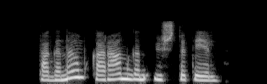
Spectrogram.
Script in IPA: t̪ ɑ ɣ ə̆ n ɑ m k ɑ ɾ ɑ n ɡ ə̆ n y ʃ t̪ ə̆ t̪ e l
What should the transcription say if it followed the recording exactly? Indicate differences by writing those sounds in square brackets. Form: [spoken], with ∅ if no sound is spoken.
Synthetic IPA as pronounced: t̪ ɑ ɣ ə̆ n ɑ m k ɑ ɾ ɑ n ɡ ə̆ n y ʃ t̪ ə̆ t̪ e l

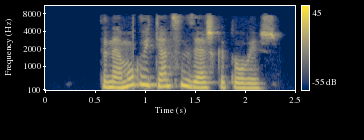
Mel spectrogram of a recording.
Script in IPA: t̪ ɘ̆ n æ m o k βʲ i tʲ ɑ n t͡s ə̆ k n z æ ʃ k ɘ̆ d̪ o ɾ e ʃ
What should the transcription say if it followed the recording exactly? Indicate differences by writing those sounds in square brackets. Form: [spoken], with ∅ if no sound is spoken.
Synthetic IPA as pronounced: t̪ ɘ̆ n æ m o k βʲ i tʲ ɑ n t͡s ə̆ [∅] n z æ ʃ k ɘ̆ [t̪] o [l] e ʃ

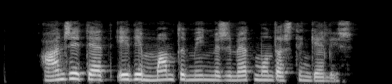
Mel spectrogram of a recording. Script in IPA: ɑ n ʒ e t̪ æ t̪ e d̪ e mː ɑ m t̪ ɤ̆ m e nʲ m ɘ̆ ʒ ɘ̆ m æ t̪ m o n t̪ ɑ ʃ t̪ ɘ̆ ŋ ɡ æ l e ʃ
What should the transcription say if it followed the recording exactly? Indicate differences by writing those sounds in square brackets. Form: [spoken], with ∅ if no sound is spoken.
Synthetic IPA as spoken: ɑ n ʒ e t̪ æ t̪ e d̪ e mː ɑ m t̪ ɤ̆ m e nʲ m ɘ̆ ʒ ɘ̆ m æ t̪ m o n [d̪] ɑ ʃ t̪ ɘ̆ ŋ ɡ æ l e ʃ

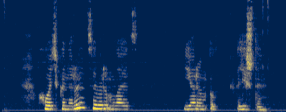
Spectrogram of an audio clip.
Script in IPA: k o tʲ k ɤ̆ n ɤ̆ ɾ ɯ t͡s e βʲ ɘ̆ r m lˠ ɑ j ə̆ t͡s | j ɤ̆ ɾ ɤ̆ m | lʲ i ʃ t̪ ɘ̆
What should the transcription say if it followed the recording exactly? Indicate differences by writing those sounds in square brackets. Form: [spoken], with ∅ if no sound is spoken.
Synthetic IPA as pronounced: [x] o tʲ k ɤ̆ n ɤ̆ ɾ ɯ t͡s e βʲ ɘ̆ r m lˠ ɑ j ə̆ t͡s | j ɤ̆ ɾ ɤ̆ m | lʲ i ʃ t̪ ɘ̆

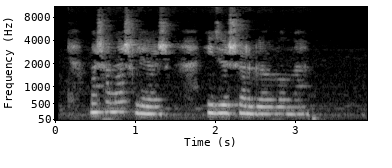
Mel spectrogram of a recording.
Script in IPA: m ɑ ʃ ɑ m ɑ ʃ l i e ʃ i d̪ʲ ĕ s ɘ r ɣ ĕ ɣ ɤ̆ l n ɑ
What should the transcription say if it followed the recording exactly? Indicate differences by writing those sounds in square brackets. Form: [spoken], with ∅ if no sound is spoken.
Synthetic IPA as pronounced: m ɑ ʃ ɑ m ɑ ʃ l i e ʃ i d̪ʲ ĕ [ʃ] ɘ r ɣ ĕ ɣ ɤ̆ l n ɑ

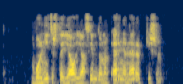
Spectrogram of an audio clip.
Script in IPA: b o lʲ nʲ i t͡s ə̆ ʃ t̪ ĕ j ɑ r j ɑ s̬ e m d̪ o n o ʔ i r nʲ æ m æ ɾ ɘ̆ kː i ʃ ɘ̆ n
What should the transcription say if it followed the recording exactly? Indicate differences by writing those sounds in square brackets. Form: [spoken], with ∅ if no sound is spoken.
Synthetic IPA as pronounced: b o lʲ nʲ i t͡s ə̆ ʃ t̪ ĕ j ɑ [l] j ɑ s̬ e m d̪ o n o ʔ [æ] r nʲ æ [n] æ ɾ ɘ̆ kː i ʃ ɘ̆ n

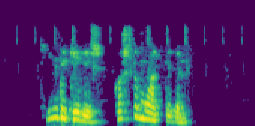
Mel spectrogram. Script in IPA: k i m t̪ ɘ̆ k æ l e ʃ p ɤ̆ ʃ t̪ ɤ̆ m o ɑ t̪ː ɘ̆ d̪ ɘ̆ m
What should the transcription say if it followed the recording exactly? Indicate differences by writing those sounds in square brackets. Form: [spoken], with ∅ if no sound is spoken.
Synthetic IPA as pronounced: k i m [d̪] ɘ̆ k [e] l e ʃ [k] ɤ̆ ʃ t̪ ɤ̆ m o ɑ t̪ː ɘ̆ d̪ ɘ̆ m

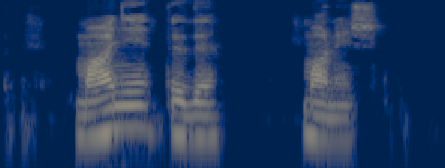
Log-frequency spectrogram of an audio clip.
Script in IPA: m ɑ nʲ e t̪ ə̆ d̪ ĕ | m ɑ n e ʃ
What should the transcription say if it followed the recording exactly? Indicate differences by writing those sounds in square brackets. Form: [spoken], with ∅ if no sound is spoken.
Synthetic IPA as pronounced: m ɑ nʲ e t̪ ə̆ d̪ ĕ | m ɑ n e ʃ

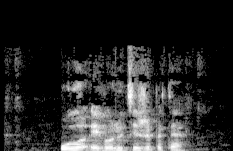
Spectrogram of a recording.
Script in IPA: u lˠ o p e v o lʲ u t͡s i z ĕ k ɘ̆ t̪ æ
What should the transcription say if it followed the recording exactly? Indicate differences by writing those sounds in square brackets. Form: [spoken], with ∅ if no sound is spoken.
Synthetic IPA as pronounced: u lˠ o [ʔ] e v o lʲ u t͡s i [ʒ] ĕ [p] ɘ̆ t̪ æ

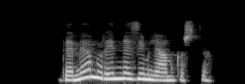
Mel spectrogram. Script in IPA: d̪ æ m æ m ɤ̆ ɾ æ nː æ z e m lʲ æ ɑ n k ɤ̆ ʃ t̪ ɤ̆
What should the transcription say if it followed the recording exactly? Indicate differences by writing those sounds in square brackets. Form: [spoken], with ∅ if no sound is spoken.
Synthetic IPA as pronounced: d̪ æ m æ m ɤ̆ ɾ [e] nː æ z e m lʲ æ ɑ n k ɤ̆ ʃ t̪ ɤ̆

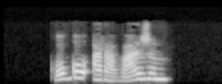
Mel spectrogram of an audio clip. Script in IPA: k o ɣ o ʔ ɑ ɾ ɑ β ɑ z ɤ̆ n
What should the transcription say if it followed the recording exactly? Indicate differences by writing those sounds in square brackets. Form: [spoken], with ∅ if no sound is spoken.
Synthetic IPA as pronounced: k o ɣ o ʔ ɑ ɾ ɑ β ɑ [ʒ] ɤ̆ [m]

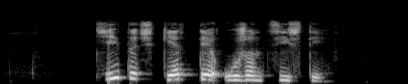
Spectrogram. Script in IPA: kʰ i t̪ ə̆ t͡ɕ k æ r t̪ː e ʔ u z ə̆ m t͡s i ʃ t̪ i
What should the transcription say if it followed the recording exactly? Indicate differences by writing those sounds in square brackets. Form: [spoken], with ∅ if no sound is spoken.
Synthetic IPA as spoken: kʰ i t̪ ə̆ t͡ɕ k [e] r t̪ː e ʔ u [ʒ] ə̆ [n] t͡s i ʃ t̪ i

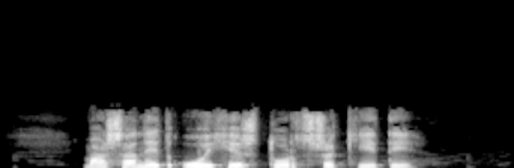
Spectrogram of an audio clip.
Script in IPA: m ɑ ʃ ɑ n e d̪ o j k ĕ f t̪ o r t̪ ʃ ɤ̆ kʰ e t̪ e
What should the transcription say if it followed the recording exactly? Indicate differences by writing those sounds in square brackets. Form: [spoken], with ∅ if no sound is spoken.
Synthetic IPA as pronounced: m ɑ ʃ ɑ n e [t̪] o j [x] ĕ [ʃ] t̪ o r t̪ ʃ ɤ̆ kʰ e t̪ e

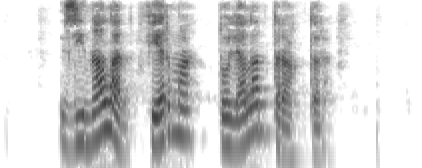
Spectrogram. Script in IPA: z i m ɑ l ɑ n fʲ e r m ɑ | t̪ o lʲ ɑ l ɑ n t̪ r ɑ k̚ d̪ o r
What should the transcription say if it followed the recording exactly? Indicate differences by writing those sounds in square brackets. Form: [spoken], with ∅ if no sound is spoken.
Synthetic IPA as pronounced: z i [n] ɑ l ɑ n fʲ e r m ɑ | t̪ o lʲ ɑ l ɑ n t̪ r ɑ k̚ [t̪] o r

